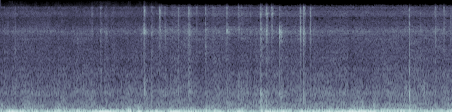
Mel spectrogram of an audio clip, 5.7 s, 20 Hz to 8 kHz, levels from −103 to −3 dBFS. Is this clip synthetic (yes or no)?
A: yes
